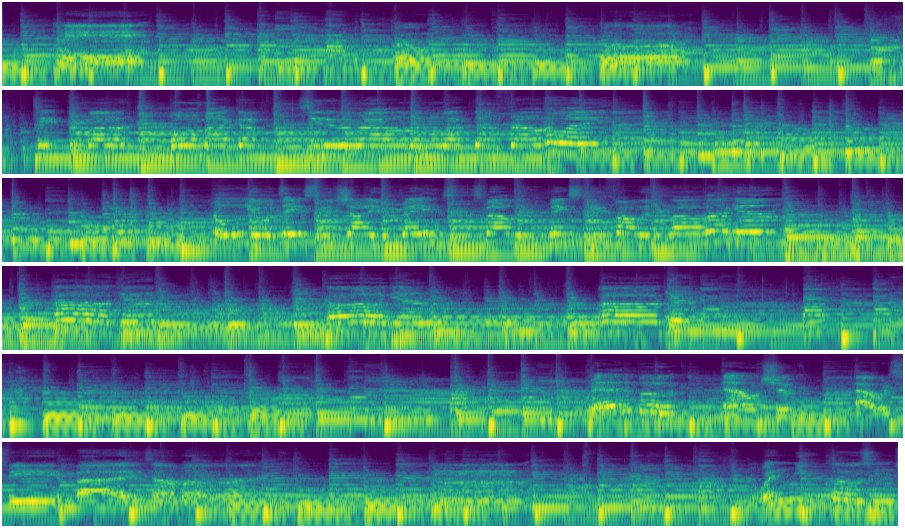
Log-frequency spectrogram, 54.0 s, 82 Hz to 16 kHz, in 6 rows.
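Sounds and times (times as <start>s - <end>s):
nylon-string classical guitar: 0.0s - 54.0s
steel-string acoustic guitar: 0.0s - 54.0s.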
